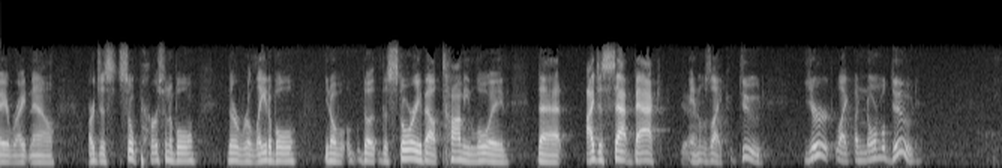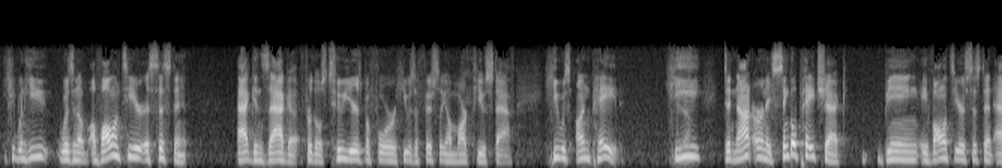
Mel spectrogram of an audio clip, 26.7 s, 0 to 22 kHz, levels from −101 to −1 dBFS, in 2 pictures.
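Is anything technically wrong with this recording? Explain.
No, nothing in this speech stood out as a technical problem on listening, and the top end stopping at around 8 kHz is simply the normal bandwidth of the call path it went through.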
